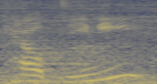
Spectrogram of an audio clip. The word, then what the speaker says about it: Cialdini: I think it's Cialdini.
